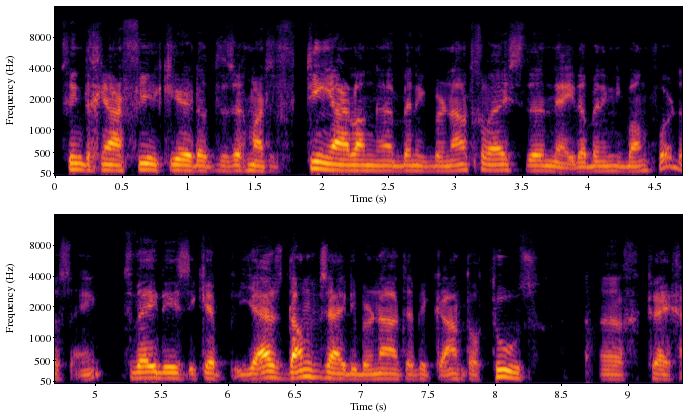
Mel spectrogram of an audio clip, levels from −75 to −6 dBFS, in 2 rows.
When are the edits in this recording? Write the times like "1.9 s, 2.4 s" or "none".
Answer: 5.1 s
